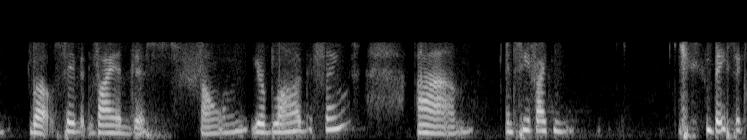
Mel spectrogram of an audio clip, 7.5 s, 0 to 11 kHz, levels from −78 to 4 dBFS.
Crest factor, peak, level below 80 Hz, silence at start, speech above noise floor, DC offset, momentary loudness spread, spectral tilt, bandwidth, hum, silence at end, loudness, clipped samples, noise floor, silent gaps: 18 dB; -2 dBFS; -46 dBFS; 0 s; 42 dB; under 0.1%; 15 LU; -12 dB/octave; 4.1 kHz; none; 0.05 s; -19 LUFS; under 0.1%; -61 dBFS; none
